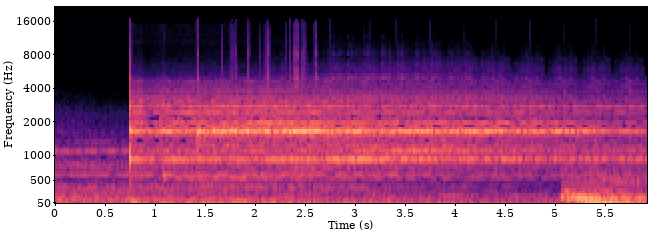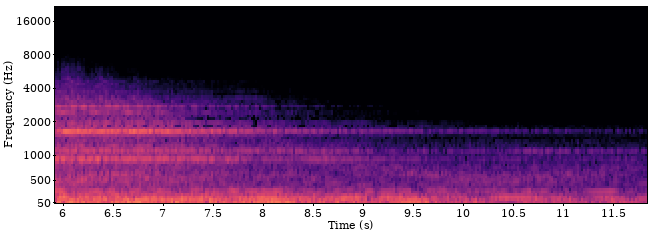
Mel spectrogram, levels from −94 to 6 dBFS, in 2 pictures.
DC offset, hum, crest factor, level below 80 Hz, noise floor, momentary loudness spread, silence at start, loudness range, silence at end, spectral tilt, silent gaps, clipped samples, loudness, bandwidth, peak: under 0.1%; none; 18 dB; -28 dBFS; -41 dBFS; 22 LU; 0 s; 21 LU; 0.2 s; -5.5 dB/octave; none; under 0.1%; -16 LUFS; 12.5 kHz; -2 dBFS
